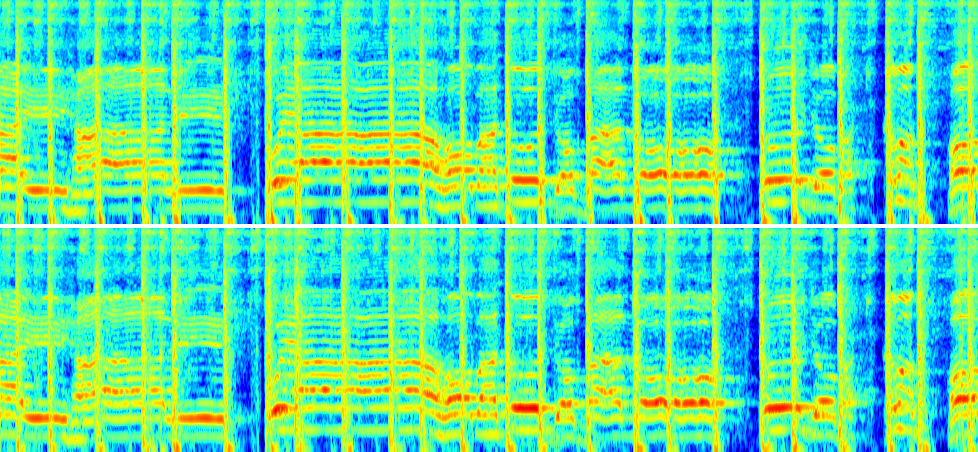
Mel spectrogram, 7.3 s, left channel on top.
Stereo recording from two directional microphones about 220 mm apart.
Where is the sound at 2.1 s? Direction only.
20° left (ahead or behind).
